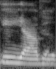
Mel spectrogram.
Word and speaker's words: Iyabo: Iyabo. The I Okay. is Iyabo. The Iyabo. I is pronounced as a E. Iyabo.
